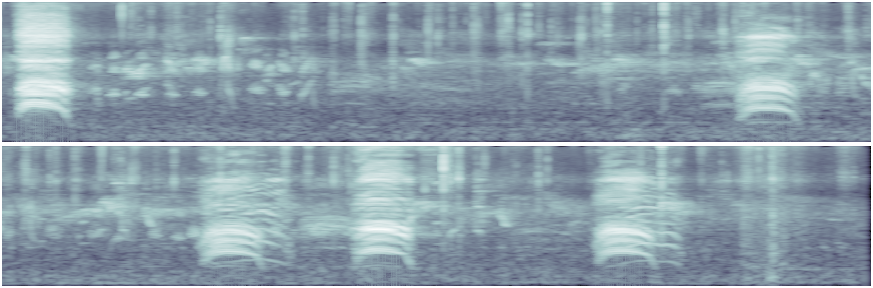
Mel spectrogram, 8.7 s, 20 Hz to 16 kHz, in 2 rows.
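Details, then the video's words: Crows fighting over food; one gives five harsh, nasal caws spaced about one to two seconds apart over a low background hum. "Crow Sound part 103 কাকের ডাক"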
